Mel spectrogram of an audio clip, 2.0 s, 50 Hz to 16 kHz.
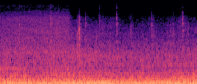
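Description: Steady low road and engine rumble from inside a 2019 Mercedes-AMG S 63 sedan on the move, an even, close hum with no talking.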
